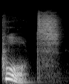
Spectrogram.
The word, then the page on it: quartz: British English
